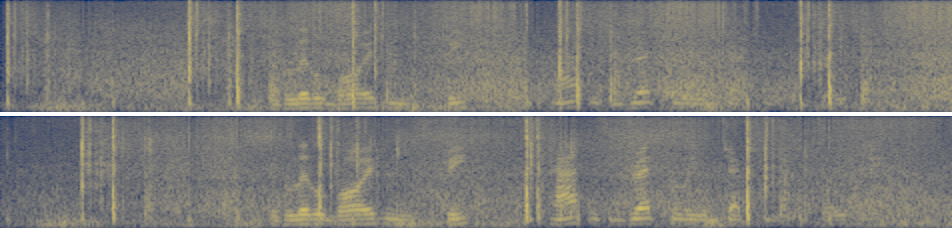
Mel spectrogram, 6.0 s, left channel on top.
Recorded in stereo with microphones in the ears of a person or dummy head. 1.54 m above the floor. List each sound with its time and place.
1.7 s a man speaking: 5° left (ahead or behind); by 6.0 s 85° right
